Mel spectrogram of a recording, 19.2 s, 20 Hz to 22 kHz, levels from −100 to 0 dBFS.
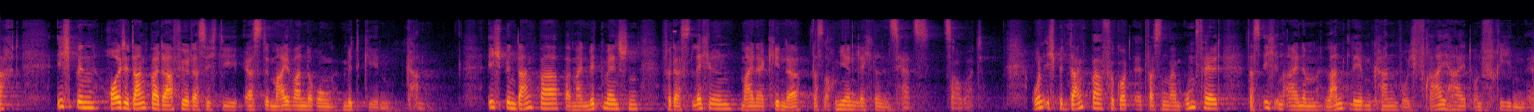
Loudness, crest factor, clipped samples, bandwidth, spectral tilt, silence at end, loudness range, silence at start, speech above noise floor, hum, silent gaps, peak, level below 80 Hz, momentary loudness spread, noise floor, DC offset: -30 LUFS; 20 dB; under 0.1%; 11 kHz; -5.5 dB/octave; 0 s; 7 LU; 0 s; 27 dB; none; none; -10 dBFS; -76 dBFS; 16 LU; -57 dBFS; under 0.1%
